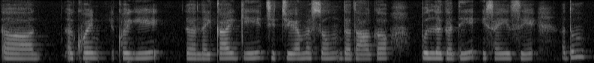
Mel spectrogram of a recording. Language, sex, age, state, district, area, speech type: Manipuri, female, 18-30, Manipur, Bishnupur, rural, spontaneous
